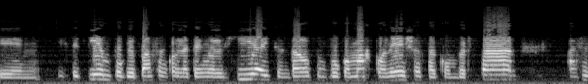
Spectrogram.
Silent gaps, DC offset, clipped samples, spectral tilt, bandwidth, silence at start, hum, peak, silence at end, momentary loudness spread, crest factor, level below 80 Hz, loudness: none; under 0.1%; 0.1%; -2.5 dB/octave; 14 kHz; 0 s; none; 0 dBFS; 0 s; 13 LU; 12 dB; -44 dBFS; -11 LUFS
